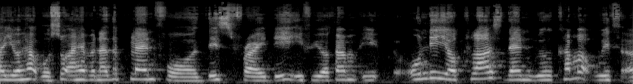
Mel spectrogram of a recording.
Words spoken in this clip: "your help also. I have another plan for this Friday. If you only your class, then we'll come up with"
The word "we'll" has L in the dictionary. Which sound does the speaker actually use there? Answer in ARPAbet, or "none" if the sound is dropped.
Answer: L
